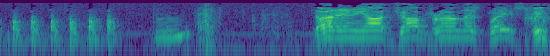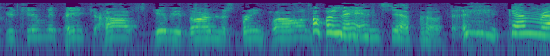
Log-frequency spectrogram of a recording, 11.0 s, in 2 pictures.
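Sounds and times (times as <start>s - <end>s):
knock on a back door: 0.1s - 1.2s
speech: 3.2s - 10.9s.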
